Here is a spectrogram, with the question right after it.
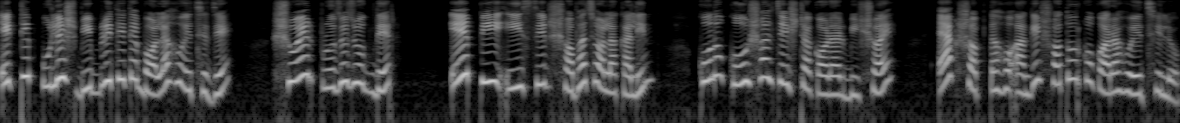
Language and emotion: Bengali, neutral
